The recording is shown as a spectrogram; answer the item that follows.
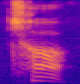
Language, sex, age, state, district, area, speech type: Hindi, male, 60+, Uttar Pradesh, Sonbhadra, rural, read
